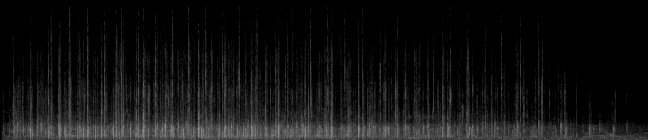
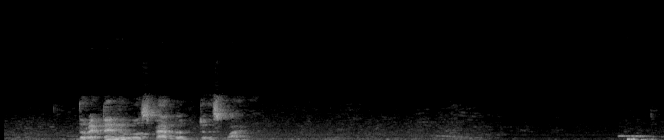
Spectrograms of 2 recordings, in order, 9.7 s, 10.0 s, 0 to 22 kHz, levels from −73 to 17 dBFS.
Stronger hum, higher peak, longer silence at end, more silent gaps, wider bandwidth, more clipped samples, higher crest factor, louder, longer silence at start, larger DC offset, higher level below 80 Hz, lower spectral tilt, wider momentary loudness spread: neither; second, -8 dBFS vs -2 dBFS; about the same, 0 s vs 0.1 s; neither; first, over 20 kHz vs 7.4 kHz; neither; about the same, 24 dB vs 22 dB; second, -31 LUFS vs -18 LUFS; second, 0 s vs 1.05 s; neither; second, -74 dBFS vs -48 dBFS; second, -1.5 dB/octave vs -5 dB/octave; second, 13 LU vs 26 LU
